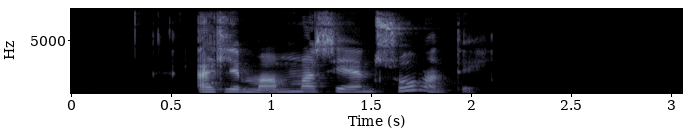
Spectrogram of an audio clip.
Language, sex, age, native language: Icelandic, female, 40-49, Icelandic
